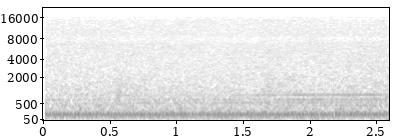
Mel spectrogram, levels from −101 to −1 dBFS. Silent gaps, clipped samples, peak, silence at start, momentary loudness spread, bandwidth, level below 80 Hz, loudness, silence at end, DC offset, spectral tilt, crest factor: none; under 0.1%; -52 dBFS; 0 s; 1 LU; 16.5 kHz; -88 dBFS; -65 LUFS; 0 s; under 0.1%; -5 dB/octave; 12 dB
